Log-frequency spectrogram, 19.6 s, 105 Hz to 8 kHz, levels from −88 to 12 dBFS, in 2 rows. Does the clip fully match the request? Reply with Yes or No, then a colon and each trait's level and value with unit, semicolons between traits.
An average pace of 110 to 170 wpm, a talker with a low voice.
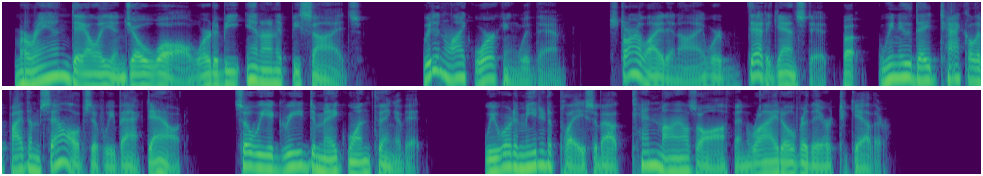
No: average, 185 wpm; low, 105 Hz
